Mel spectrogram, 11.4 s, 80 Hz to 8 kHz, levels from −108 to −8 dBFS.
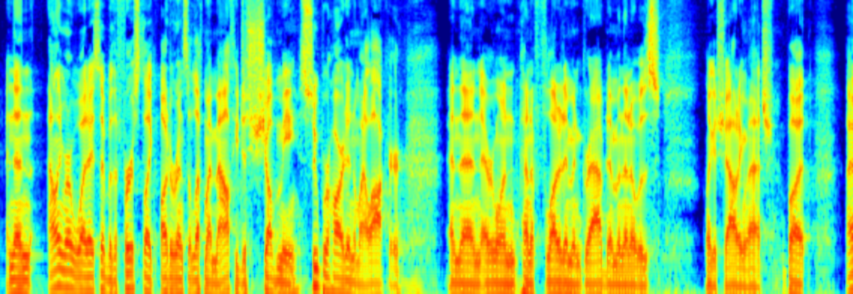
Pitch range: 75-95 Hz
